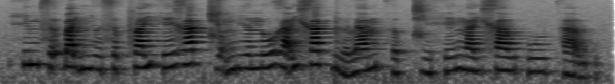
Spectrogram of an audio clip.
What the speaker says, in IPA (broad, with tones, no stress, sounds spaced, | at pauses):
h i˧ m s ə̰ː˧˨ ɓ a̰˧˨ j ɲ ə̤ː˨˩ s ə˨˩ p̚ f a˨˦ j h e˨˦ ɣ a˦˥ k̚ t͡ɕ ɔ̰˧˨ ŋ i˧ ə̯ n o˨˦ ɣ a̰˧˥ j x a˦˥ k̚ ɓ ɨ˧˩ ə̯ l a˨˦ m t̪ʰ ə˨˩ p̚ t͡ɕ e̤˨˩ h e˨˦ ŋ a˧ j x a˧ w h w u˧ t̪ʰ a̰˧˨ w ʔ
